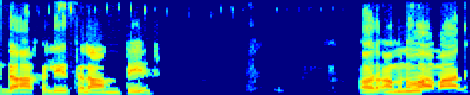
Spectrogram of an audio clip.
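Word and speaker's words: अमन-ओ-अमान: देखो उर्दू में कैसे लिखा हुआ, अमन व आमान, उच्चारण कर लेना मिला करके, अमनो अमान तलफ्फुज कर लेना, अमनो अमान।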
